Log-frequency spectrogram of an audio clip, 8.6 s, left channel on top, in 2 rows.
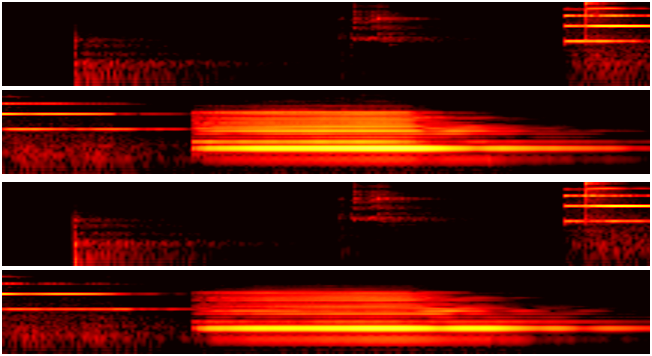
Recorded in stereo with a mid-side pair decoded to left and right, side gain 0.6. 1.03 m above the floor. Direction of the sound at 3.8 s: Straight ahead.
